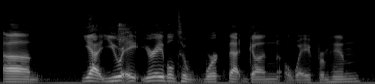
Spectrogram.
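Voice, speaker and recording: A man runs a tabletop game as game master in a relaxed, chuckling manner. His voice sits at an average pitch. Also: moderate pace.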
